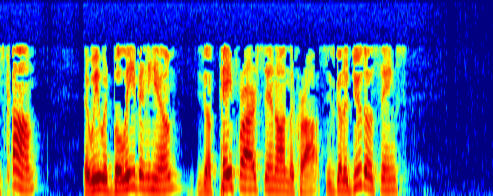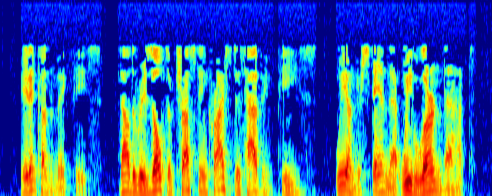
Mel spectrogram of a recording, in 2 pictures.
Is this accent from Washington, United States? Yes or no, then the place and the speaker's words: yes; Washington, United States; I grew up in Eastern Washington. You have to make that clear with people when you're from Washington. You just have to make that clear. I'm from Washington. Well, first, of Washington State, okay, not Washington, D.C.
